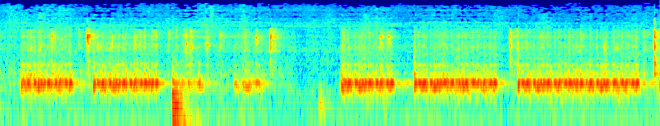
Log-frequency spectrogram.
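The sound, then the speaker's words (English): Telephone dialing tones of individual people ringing in beep in several long steady bursts separated by short gaps, loud, with a brief low thump partway through and no one talking. “That is individual people ringing in.”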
